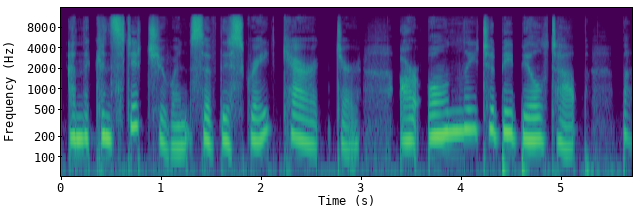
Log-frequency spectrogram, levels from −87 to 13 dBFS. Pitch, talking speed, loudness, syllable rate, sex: 190 Hz, 145 wpm, -21 LUFS, 4.2 syllables/s, female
